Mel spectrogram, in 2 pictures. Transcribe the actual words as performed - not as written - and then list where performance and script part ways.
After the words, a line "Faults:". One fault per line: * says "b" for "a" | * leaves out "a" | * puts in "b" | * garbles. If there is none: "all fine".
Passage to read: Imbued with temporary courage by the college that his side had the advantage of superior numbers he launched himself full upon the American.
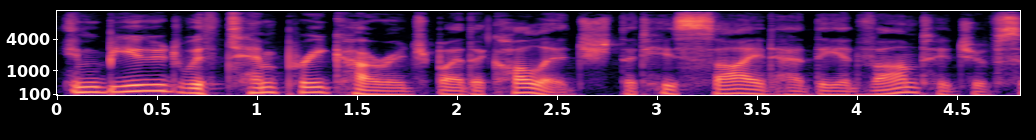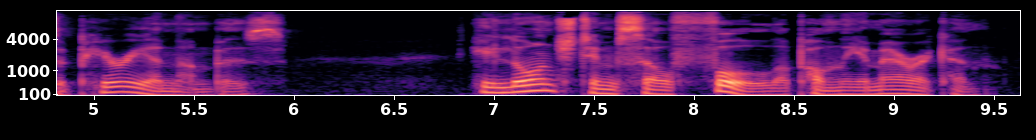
Imbued with temporary courage by the college that his side had the advantage of superior numbers he launched himself full upon the American.
Faults:
all fine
